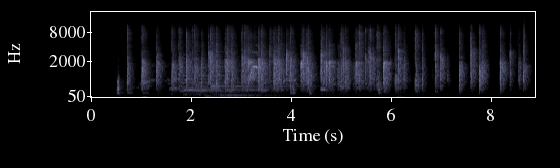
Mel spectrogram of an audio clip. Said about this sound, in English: Thank you for clapping for me. Now clap for Jesus.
